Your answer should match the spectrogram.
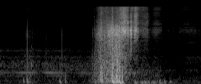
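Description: Handling noise from a handheld phone being carried and moved about: faint clicks, then one loud rustle about a second in.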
